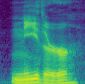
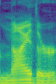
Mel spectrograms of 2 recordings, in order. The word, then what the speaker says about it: neither: Next we have neuter, neutra, neutrum, which means neither or neither, depending on how you pronounce it.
